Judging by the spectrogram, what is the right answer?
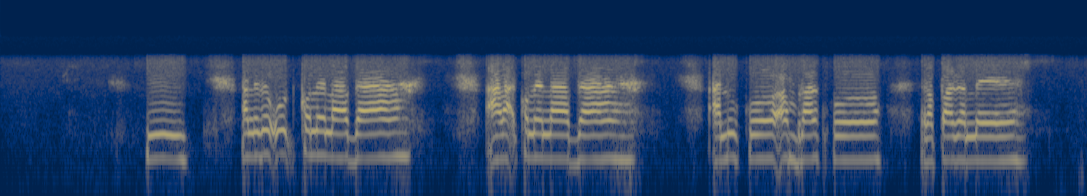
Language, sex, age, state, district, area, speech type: Santali, female, 30-45, West Bengal, Jhargram, rural, conversation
